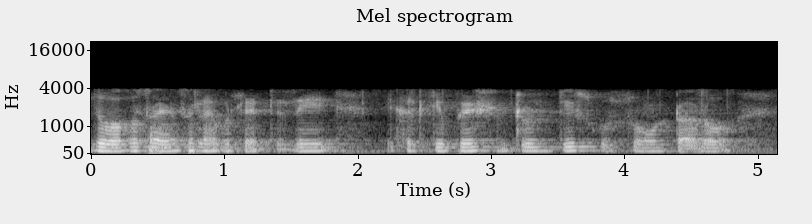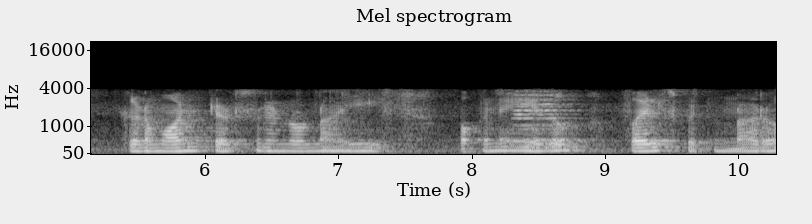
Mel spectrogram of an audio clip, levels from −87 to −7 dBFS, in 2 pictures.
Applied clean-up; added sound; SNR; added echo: none; none; none; reverberation time 1.1 s.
